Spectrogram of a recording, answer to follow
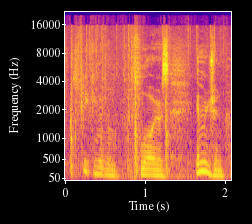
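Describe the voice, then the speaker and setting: Man playing a lively, polite, shrewd adventurer. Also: mid-range voice, normal speed, background noise, close to an everyday voice. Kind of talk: improvised tabletop role-play.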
